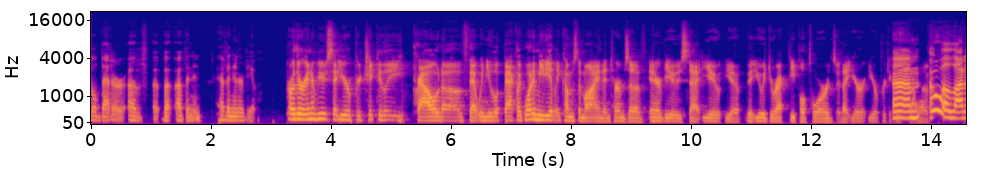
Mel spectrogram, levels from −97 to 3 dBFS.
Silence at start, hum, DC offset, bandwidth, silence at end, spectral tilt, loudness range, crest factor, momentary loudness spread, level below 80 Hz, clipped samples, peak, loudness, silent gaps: 0 s; none; under 0.1%; 13.5 kHz; 0 s; -6 dB/octave; 6 LU; 18 dB; 14 LU; -62 dBFS; under 0.1%; -2 dBFS; -21 LUFS; none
